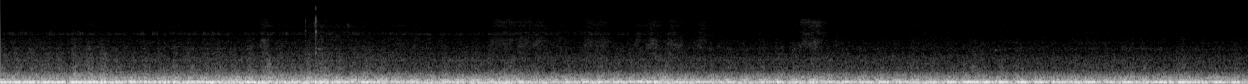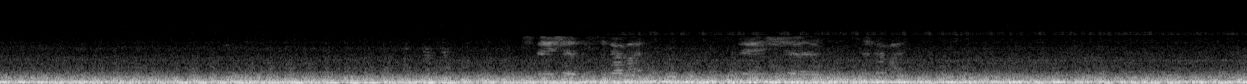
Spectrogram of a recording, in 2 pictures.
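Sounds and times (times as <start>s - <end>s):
train rumbling on track: 0.0s - 24.9s.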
